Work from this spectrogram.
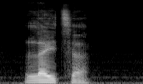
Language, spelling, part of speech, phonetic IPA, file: Polish, lejce, noun, [ˈlɛjt͡sɛ], Pl-lejce.ogg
